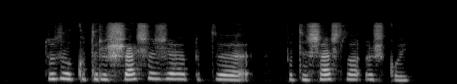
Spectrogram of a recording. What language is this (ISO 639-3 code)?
chm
